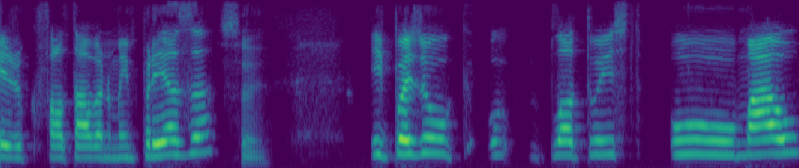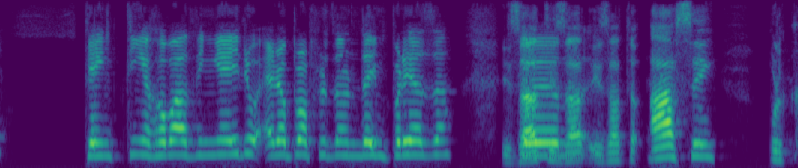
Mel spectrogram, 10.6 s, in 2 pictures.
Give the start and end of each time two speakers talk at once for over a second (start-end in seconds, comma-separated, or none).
none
